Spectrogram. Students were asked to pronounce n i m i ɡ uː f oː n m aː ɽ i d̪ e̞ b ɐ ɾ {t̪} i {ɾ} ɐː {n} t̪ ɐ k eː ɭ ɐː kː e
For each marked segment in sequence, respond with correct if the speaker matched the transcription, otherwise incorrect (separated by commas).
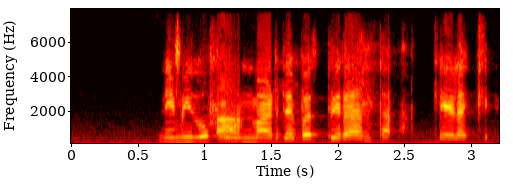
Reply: correct, correct, correct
